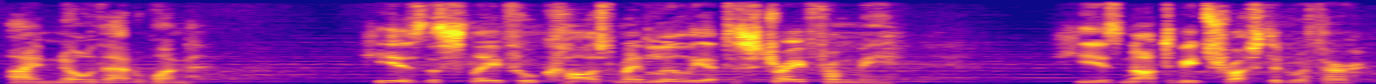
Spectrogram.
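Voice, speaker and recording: An actor playing a bewildered, grieving lover lost in a dream, halting and wondering, in echoey radio drama with music. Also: male voice, on the low side, natural voice. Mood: sorrowful. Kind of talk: radio play acting. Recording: long echoey reverb, music behind.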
